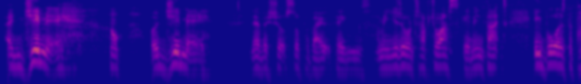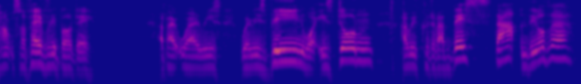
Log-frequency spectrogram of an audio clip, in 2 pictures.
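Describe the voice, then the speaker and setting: A woman's voice: rumbling low, brisk, warm tone. A middle-aged woman, playing a fussy, kindly, rambling Christmas dinner host in a storytelling monologue. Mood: exasperated, fond. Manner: hesitant, digressive, self-correcting. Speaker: actor reading a story. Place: indoors, seated in an armchair.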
